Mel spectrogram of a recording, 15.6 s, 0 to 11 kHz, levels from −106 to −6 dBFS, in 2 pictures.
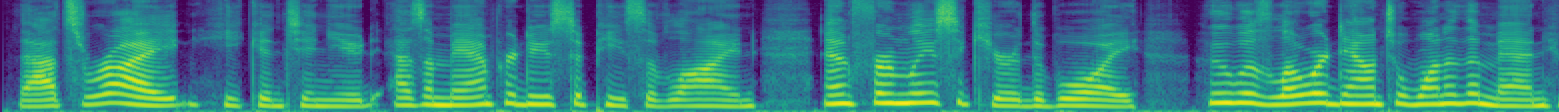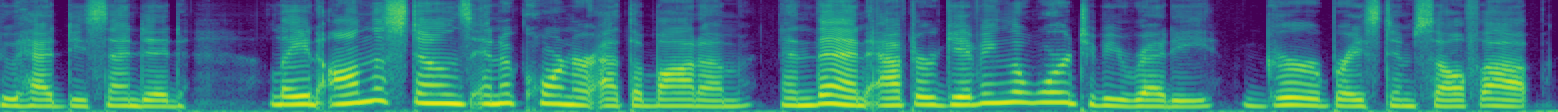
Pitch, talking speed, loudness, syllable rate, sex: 220 Hz, 200 wpm, -18 LUFS, 5.3 syllables/s, female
